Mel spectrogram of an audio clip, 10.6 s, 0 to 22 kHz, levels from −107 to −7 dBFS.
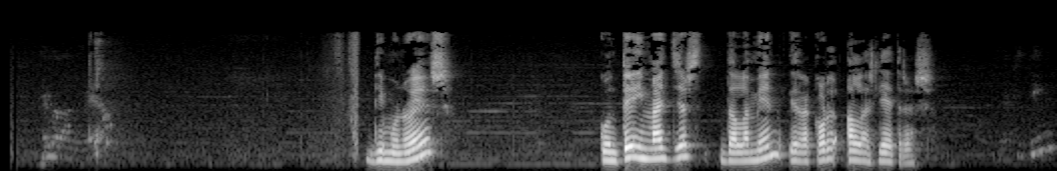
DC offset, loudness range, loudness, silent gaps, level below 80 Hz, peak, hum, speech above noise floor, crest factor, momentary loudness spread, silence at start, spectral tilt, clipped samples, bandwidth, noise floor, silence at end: under 0.1%; 6 LU; -25 LUFS; none; -80 dBFS; -6 dBFS; none; 54 dB; 22 dB; 18 LU; 3.5 s; -6 dB/octave; under 0.1%; 11.5 kHz; -79 dBFS; 1.3 s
